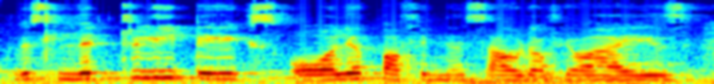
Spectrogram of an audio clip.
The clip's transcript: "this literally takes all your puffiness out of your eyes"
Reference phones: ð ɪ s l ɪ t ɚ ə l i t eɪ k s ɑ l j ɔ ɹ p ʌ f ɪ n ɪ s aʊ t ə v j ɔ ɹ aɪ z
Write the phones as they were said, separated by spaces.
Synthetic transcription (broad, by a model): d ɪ s l ɪ t ɚ ə l i t eɪ k s ɑ l j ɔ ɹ p ʌ f ɪ n ɪ s aʊ t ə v j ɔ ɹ aɪ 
